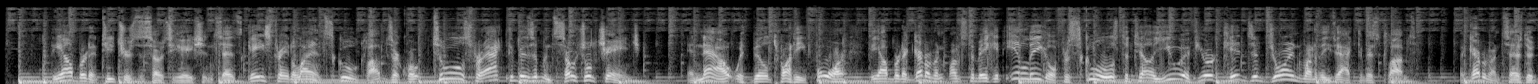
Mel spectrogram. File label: radio ad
